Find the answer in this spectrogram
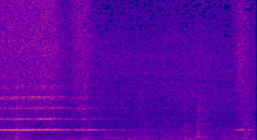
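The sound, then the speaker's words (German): A steam locomotive on a heritage railway at a historic station near the Corfe Castle ruin gives a short, steady whistle at the start, then a continuous low rumble carries on to the end. “In direkter Nachbarschaft zur Corfe Castle Ruine liegt ein historischer Bahnhof. Hier machen nur die Dampflokomotiven der Swanage Railway Halt.”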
